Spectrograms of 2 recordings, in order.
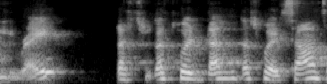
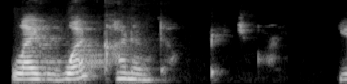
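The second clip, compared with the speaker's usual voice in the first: hissed aside, no voice; scornful whisper; 2 semitones higher than usual. Real, not acted. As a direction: whisper the insult under your breath. Scornful aside about the snitch.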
